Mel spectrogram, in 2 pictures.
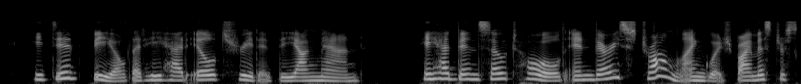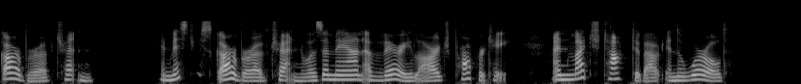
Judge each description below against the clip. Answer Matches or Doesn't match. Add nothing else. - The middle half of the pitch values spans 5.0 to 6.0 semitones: Matches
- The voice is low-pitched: Doesn't match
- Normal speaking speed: Matches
